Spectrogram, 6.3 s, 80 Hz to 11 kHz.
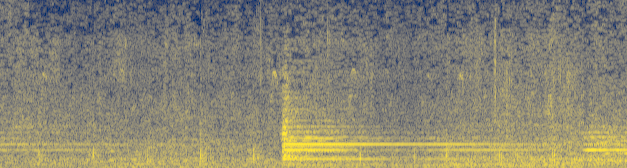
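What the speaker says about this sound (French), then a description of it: "2 noirs de bronze sonnent à chaque heure juste la grande cloche." The great bronze bell of the clock tower in Venice strikes once, ringing out and ringing on over a busy outdoor murmur and faint voices, its long humming decay fading slowly.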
